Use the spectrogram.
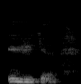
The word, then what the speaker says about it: Hugues: Parce que Hugues, ça commence pas par U, mais quand on l'écrit, mais quand on le dit, ça fait Hugues.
